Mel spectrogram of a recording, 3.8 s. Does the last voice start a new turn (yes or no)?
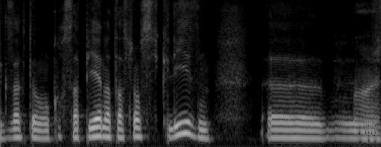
no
